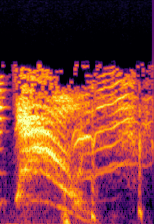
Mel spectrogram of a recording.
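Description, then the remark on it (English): A single loud, strained yell lasting over a second, its pitch sliding downward, as a voice mimics the harsh blare of an overloaded microphone. A few short vocal bursts trail off at the end. “Getting the mic level right is it that hard.”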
